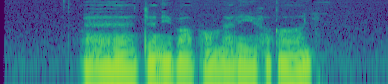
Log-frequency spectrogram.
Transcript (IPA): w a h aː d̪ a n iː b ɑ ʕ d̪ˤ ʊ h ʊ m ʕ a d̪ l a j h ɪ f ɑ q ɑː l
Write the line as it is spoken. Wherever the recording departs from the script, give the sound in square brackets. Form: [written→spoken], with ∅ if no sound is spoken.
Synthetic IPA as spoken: w a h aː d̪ a n iː b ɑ ʕ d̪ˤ ʊ h ʊ m ʕ a [d̪→∅] l a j h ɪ f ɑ q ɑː l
